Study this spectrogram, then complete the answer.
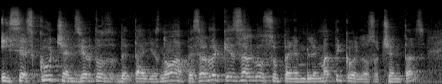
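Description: Someone with a Mexican accent speaks at a fairly quick pace with ordinary pitch variation, against noticeable background noise. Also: man. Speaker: podcast host. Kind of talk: casual chat.

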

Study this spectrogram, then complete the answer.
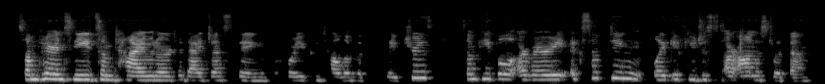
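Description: A woman with a normal speaking voice and an American accent talks at a fairly quick pace with hardly any pauses, using a fairly high pitch and ordinary pitch variation, in a dry, close sound with no echo. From US Midwest, Michigan. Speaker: medical student. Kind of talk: casual chat.

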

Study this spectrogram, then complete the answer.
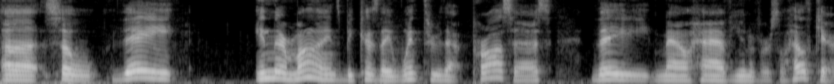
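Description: In a very clean recording with a silent background, a man with an American accent speaks at a very slow pace. His pitch is high, with ordinary variation. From San Diego, California. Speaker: podcast guest. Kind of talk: casual chat.

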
